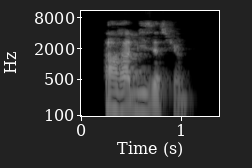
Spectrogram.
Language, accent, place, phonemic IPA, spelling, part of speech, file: French, France, Lyon, /a.ʁa.bi.za.sjɔ̃/, arabisation, noun, LL-Q150 (fra)-arabisation.wav
- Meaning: Arabization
